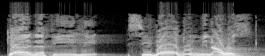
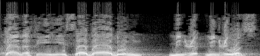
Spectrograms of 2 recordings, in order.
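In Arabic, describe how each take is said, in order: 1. الكلمة sidad فيها 'i' بعد الـ s. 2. الكلمة sadad فيها 'a' بعد الـ s. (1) "ليس هكذا يا أمير المؤمنين" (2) "سداد بفتح السين وليس بكسرها"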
